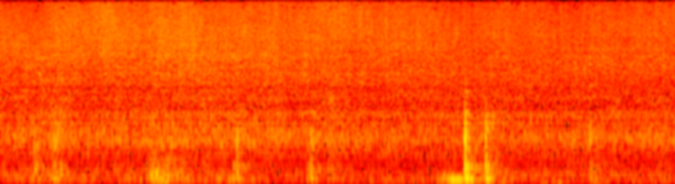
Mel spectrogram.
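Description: Tomato-puree masala gravy sizzling in hot oil in a nonstick pan at medium flame, stirred and scraped with a silicone spatula. About two-thirds of the way through, the spatula knocks twice on the pan in quick succession.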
